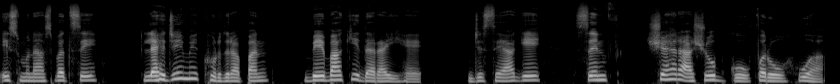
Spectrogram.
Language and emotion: Urdu, neutral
